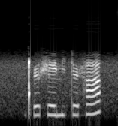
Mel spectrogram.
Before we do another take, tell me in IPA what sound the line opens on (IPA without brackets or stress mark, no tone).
ǃʼ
